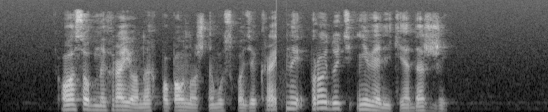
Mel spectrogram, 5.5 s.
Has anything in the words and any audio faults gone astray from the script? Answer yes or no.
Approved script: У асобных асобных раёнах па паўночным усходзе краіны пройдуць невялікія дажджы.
yes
